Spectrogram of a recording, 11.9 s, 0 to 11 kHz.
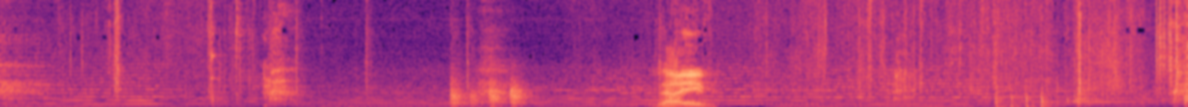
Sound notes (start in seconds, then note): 4.5 knock on door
